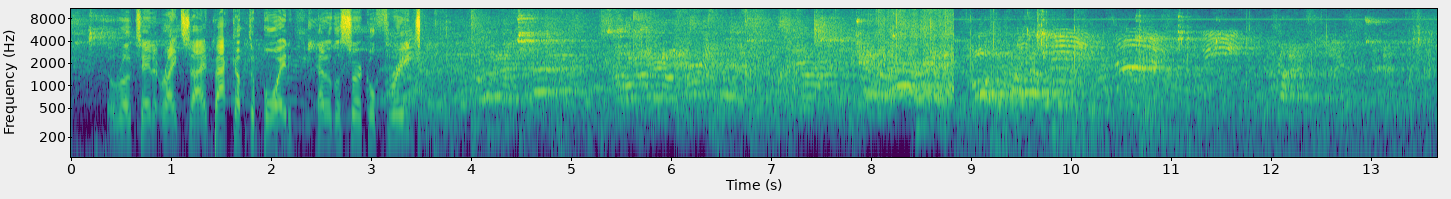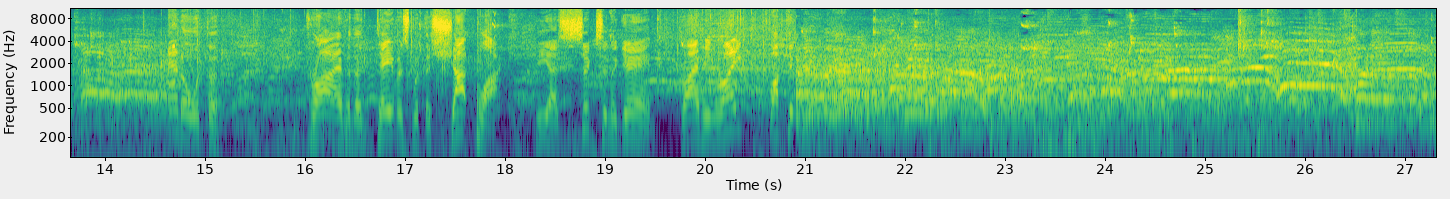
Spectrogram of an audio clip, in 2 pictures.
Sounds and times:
Basketball bounce: 0:09.0 - 0:11.8
Speech: 0:14.6 - 0:21.0.

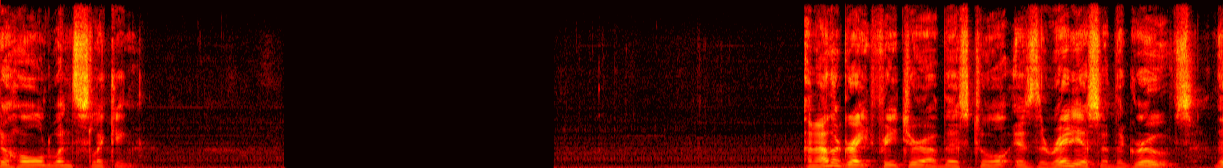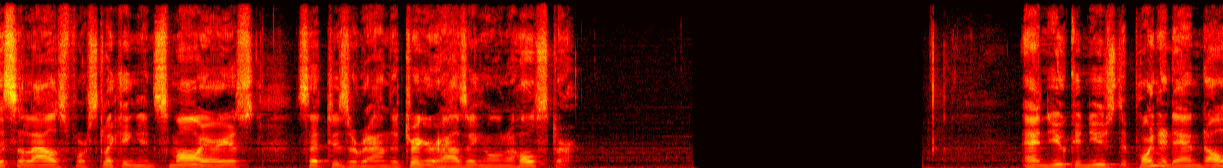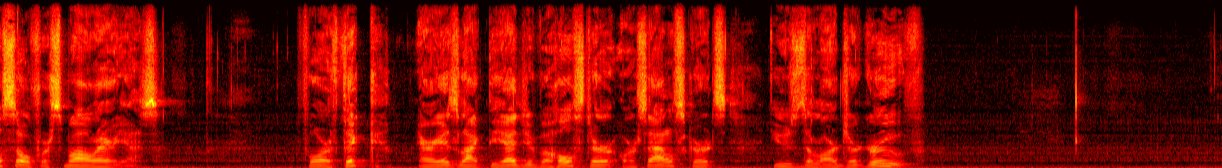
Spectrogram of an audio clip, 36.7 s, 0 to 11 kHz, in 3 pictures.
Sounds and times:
Speech: 0:00.0 - 0:01.5, 0:08.0 - 0:18.1, 0:22.5 - 0:26.2, 0:27.5 - 0:33.8.

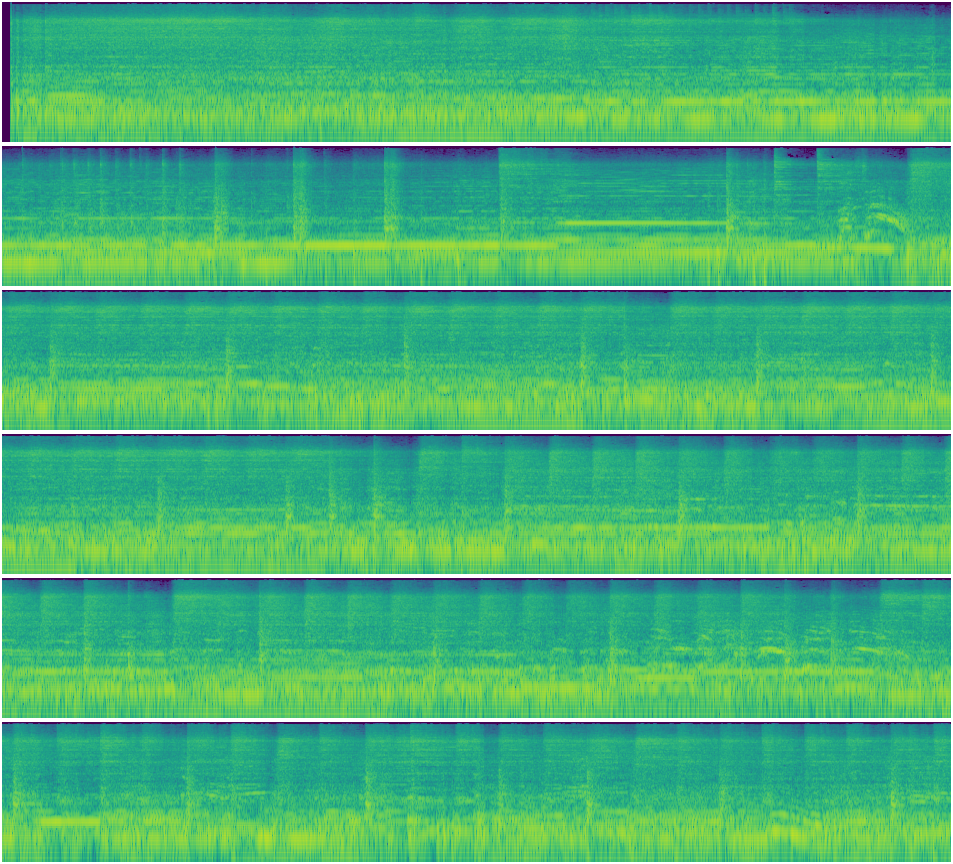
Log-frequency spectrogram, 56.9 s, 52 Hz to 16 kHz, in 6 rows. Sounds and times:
Crowd: 0:00.0 - 0:56.9
Drum kit: 0:00.0 - 0:56.9
Guitar: 0:00.0 - 0:56.9
Heavy metal: 0:00.1 - 0:56.9.

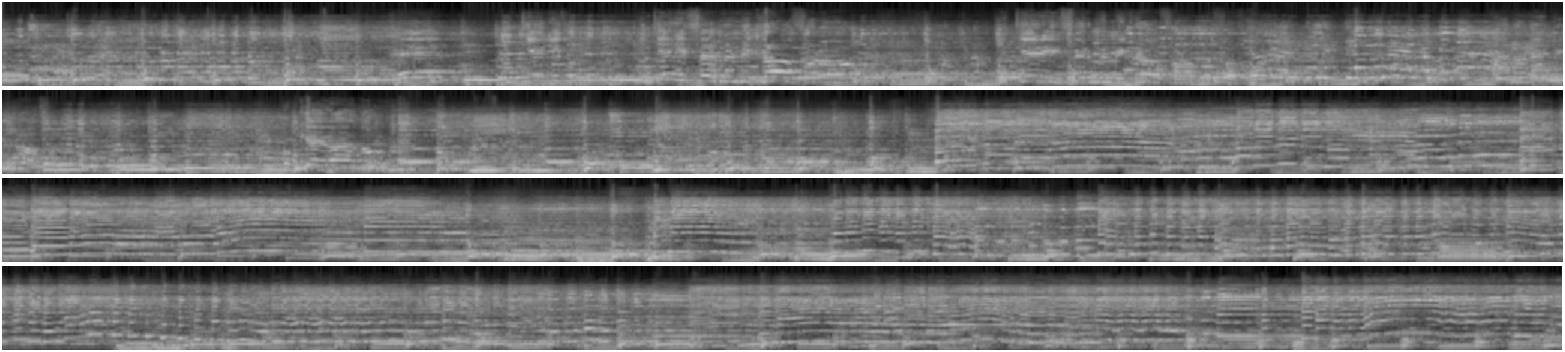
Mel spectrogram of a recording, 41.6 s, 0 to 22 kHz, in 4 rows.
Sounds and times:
Saxophone: 0:00.0 - 0:41.6
Speech: 0:06.8 - 0:10.8, 0:12.3 - 0:13.2.

